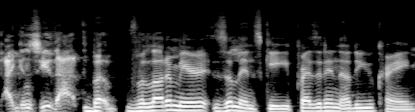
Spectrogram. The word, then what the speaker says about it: Volodymyr: It's Volodymyr. It's Vladimir. Volodymyr. Is that right? It's not Vladimir. Mark, it's Volodymyr.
